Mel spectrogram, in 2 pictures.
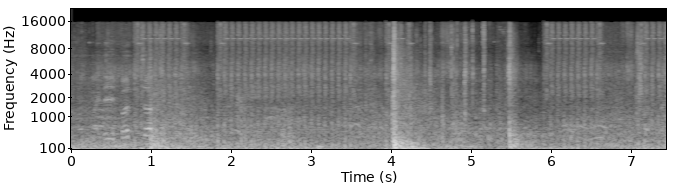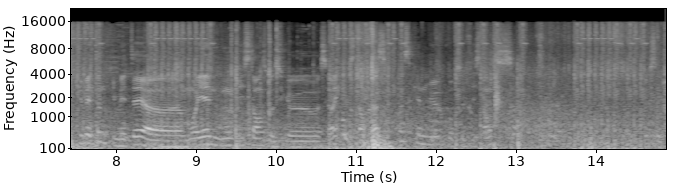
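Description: An automatic rifle fires rapid bursts close by.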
